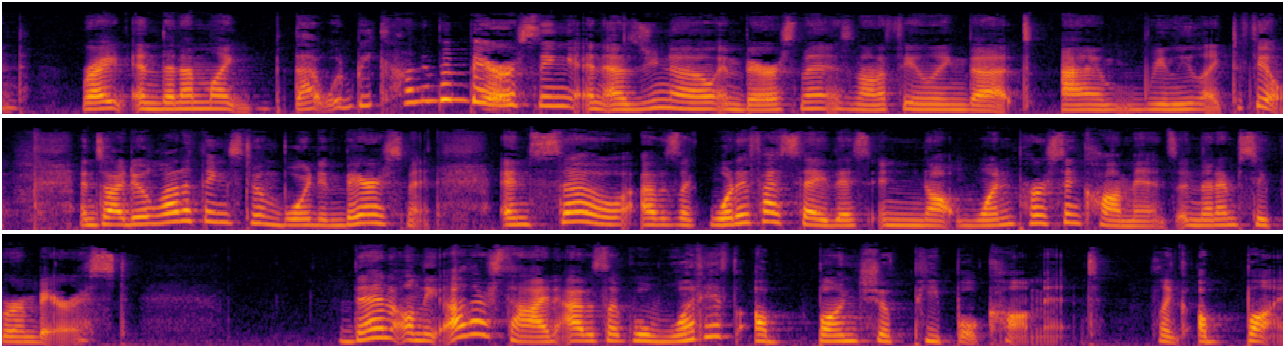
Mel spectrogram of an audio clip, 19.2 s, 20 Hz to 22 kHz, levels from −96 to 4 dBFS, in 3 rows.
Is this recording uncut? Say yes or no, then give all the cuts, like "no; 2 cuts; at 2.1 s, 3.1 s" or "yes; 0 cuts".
no; 1 cut; at 9.9 s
